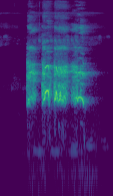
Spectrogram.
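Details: During traditional trapping of wild Sumatran red junglefowl, a single crow: about four hoarse, clipped syllables over roughly one second, slightly lower and softer than a full crow, ending with a short fading tail.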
